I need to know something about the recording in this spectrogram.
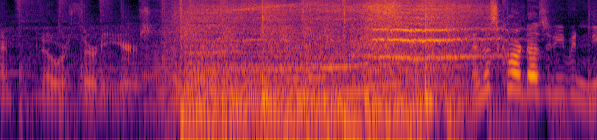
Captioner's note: rock music; wheels squeak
